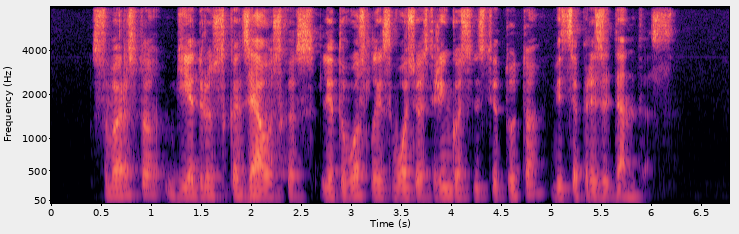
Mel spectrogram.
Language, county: Lithuanian, Šiauliai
